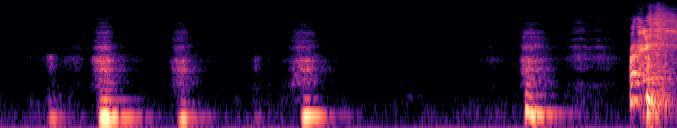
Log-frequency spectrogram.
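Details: Adult man sneezing after exposure to dusty flowers: repeated voiced gasping in-breaths building up, ending in a loud explosive sneeze, a run of sneezing.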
